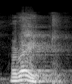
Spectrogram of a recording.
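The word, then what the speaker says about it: right: জি এইচ জি বা জি এইচ এর উচ্চারণ হয় না যেমন আর আই জি এইচ টি রাইট রাইট যেমন এখানে ব্রাইট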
